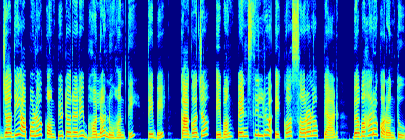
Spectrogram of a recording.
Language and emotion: Odia, neutral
